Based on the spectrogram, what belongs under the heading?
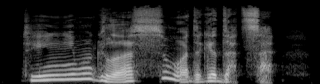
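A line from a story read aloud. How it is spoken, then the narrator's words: Hissed. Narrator (Russian): прошипел он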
